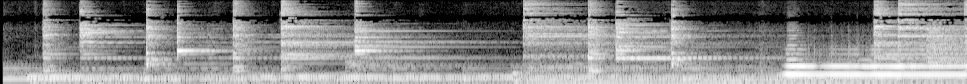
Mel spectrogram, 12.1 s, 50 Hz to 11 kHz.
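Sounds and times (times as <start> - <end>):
bell-like struck tones: 0.1 - 12.0
steady low drone: 0.1 - 12.0.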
